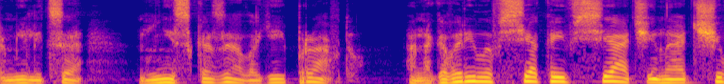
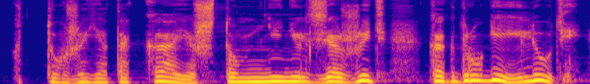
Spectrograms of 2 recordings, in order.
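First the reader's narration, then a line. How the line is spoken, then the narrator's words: Exclamation. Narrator (Russian): воскликнула девушка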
